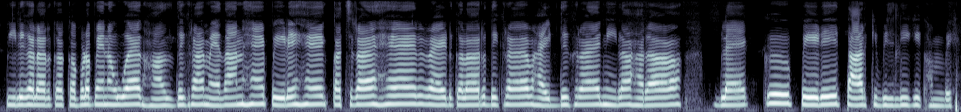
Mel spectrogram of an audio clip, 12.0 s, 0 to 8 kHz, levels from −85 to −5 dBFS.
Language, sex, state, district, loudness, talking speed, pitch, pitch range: Hindi, female, Bihar, Sitamarhi, -15 LUFS, 175 wpm, 205 Hz, 195-210 Hz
